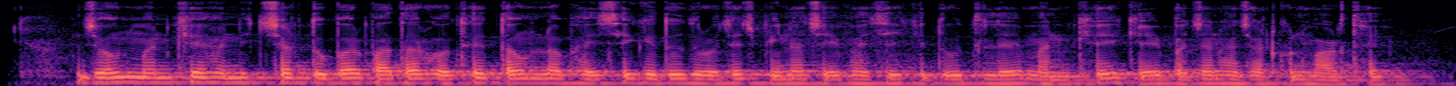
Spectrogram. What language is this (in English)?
Chhattisgarhi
